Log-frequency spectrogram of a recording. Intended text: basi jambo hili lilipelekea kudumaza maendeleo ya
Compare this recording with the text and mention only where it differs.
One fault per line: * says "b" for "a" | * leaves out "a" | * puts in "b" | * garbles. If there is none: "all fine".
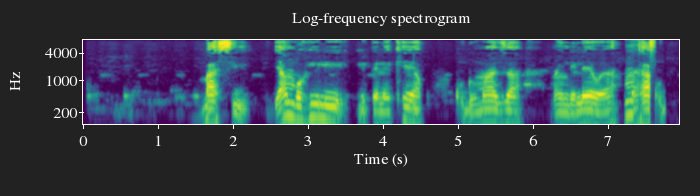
* garbles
